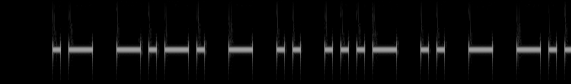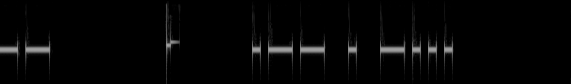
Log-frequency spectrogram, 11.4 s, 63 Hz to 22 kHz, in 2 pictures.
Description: Morse code, heard as a keyed tone, about 15 wpm, 700 Hz. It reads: ACTIVITY WEB
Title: Sentences from Top 1000 Words - Review Part 4 - New Word Drill - 15wpm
